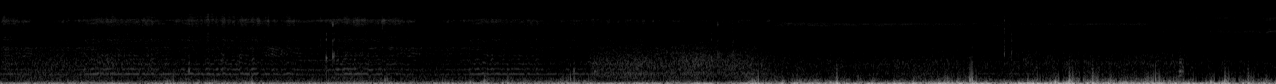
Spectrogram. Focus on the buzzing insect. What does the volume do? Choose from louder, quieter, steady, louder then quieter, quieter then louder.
quieter.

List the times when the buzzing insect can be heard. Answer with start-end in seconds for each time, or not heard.
0.0-12.7.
